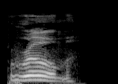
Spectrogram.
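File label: "room", American English; vowel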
